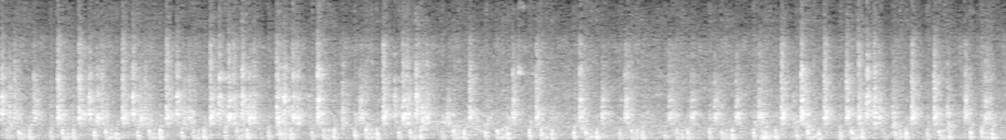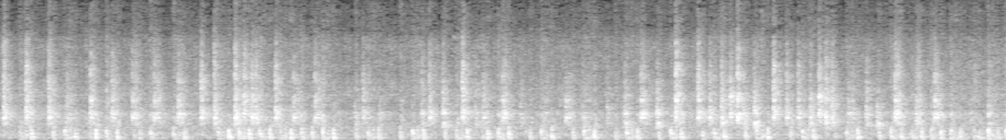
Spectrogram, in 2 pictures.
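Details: Jeep TJ that would not run only because it was out of gas, engine already due for rebuild: rough, uneven idle with a rapid high-pitched clattery knock over the top; bad-sounding engine, cause not stated.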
